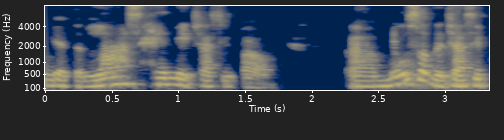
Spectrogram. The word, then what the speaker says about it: char siu pau: Tell me about, on the street food tour, tell me about the steam buns, the char siu pau. – Ah, well pronounced, friend. The char siu pau.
